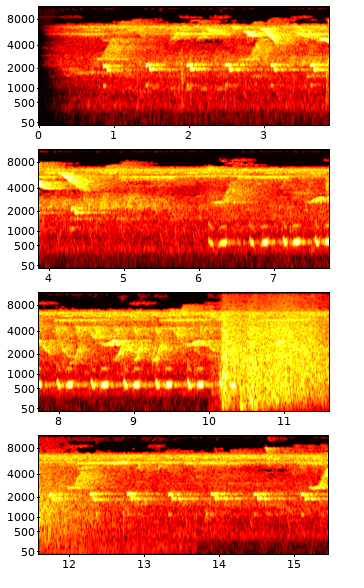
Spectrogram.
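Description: Bird calls and insect chirps fading in from silence: rapid repeated chirps, falling whistled sweeps and a pulsing trill. About ten seconds in, a hissing rush swells for a few seconds. No engine or road noise is heard.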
